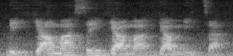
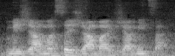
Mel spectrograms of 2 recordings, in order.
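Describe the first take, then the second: First: The double L is said as a y sound. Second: The double L is said as a j sound. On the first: "the double L makes the y sound" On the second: "they might say this as j or sh"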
